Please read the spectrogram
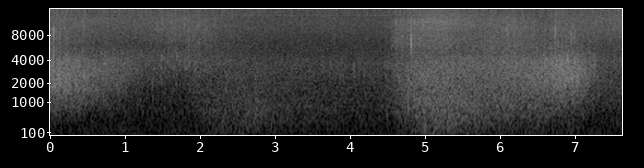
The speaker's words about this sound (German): treiben lassen im Rhythmus der Wellen, sanft getragen. Du spürst jede Welle, die sanft vom Wind herangetragen wird,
